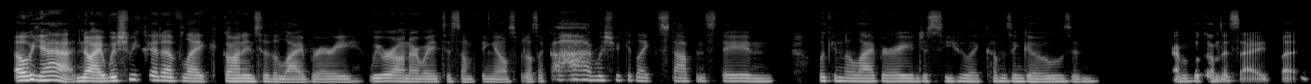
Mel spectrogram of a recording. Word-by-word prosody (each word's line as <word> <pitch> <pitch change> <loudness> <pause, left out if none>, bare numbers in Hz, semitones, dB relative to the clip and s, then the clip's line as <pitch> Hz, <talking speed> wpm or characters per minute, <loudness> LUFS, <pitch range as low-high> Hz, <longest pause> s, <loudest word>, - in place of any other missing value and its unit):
Oh, 185 +3 +10
yeah 195 -3 +7
no, 160 +1 +6
I 145 -1 +9
wish 170 +6 +3
we 230 - +2
could 200 -3 0
have, 165 -2 +3
like, 145 -2 0
gone 145 -1 +4
into 140 -1 +1
the 135 - -2
library, 125 +1 -2
we 145 0 0
were 150 - +3
on 135 -1 +1
our 130 - +1
way 130 0 -2
to 135 +1 -9
something 125 -1 -7
else, 120 +1 -5
but - - -12
I - - -2
was 130 - -6
like, 145 0 -10
"Ah! 220 +1 -1
I - - -1
wish 195 0 -3
we 200 - -7
could," 195 -2 -9
like, 155 -3 -6
"stop, 150 -2 -6
and 150 - -7
stay, 150 0 -3
and 140 +1 -4 0.4
look 165 +1 -3
in 165 - -2
the 155 -1 -2
library 145 0 0
and 140 0 -4
just 145 0 -5
see 145 0 -5
who," 145 0 -4
like, 135 -1 -4
"comes 145 -1 -5
and 140 0 -1
goes 135 0 -2
and 135 +2 -6 0.7
have 140 - -1
a - - -3
book 145 0 -4
on - - -2
the - - -2
side." - - -5
But - - -5
145 Hz, 250 wpm, -24 LUFS, 135-155 Hz, 0.7 s, Oh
